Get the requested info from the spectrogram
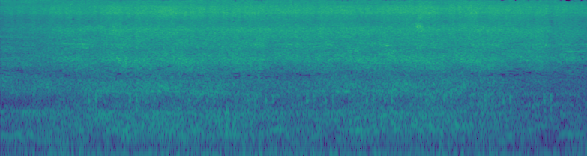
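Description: Double-deck electric suburban train running through the station past the platform: a steady rumble and rush of wheels on rail that builds to its loudest in the middle and eases as the last cars go by.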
